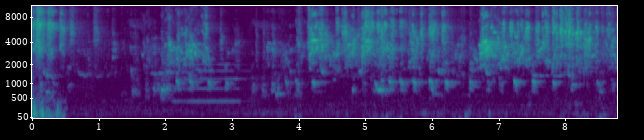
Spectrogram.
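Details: Pet budgies giving a mix of high chirps, squawky notes and short whistled tones, with a brief steady whistle early on. A busy, overlapping chatter builds in the second half.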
